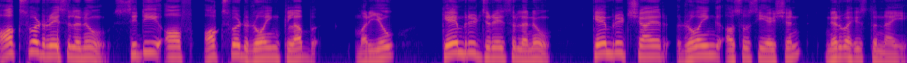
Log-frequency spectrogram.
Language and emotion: Telugu, neutral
